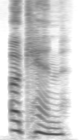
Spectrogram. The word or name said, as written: akin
